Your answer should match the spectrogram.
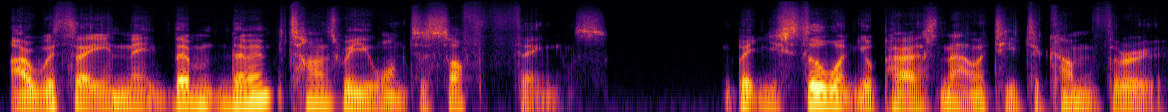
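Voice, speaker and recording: A man co-hosting a podcast, with a husky voice and a measured, thoughtful way of talking in casual chat. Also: medium pitch, animated, no room sound, clean studio sound. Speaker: podcast co-host.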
